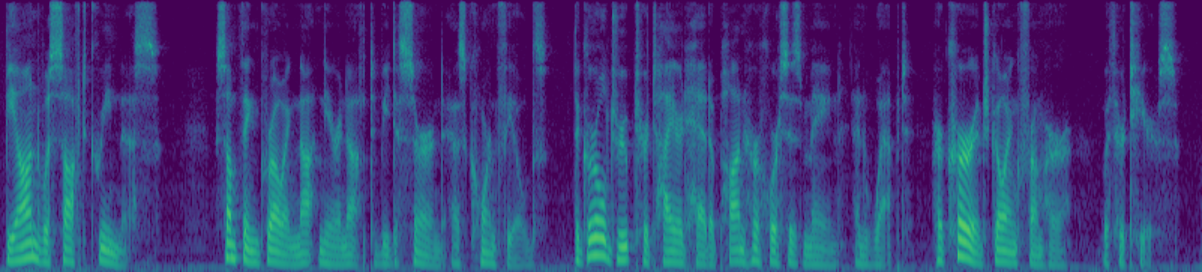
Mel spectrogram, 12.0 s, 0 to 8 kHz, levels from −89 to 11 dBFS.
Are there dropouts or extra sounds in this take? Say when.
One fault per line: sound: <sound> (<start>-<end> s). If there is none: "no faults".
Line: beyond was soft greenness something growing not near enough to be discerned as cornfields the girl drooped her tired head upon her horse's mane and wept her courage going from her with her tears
no faults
